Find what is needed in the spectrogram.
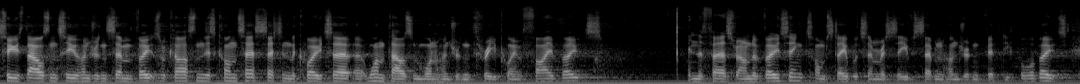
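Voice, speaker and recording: Very fast pace from a man, noticeable background noise underneath. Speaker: student union officer announcing results. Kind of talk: announcing election results.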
